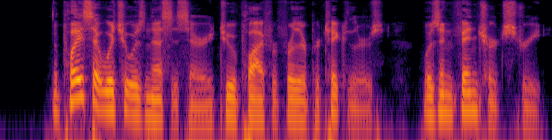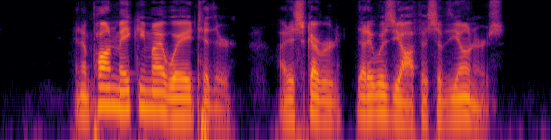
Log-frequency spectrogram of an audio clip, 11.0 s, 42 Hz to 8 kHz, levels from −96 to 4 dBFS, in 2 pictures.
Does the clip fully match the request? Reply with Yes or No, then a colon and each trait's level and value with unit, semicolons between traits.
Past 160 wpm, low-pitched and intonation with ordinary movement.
Yes: average, 175 wpm; low, 105 Hz; average, 4.7 semitones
